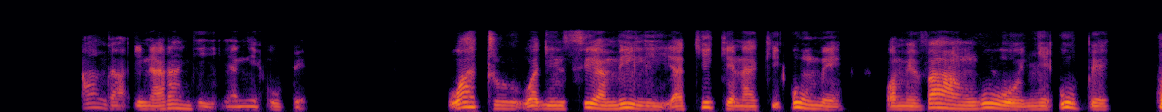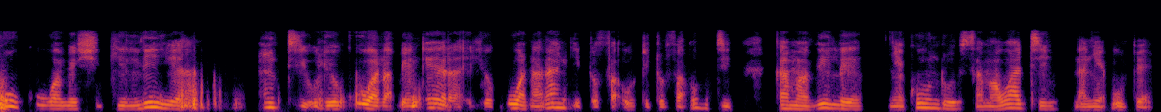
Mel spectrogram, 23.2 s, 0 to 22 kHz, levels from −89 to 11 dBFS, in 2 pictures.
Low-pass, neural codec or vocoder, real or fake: 7.2 kHz; codec, 16 kHz, 4 kbps, FreqCodec, smaller model; fake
